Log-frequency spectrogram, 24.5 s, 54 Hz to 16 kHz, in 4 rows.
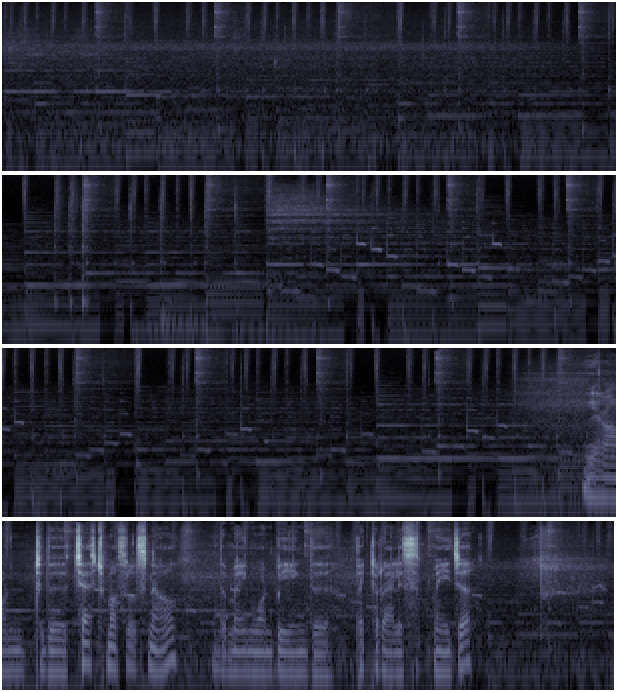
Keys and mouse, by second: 3.4 right click, 5.5 right click, 6.6 right click, 8.2 right click, 9.0 right click, 12.3 right click, 14.3 right click, 15.5 right click, 16.0 right click, 22.1 right click.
